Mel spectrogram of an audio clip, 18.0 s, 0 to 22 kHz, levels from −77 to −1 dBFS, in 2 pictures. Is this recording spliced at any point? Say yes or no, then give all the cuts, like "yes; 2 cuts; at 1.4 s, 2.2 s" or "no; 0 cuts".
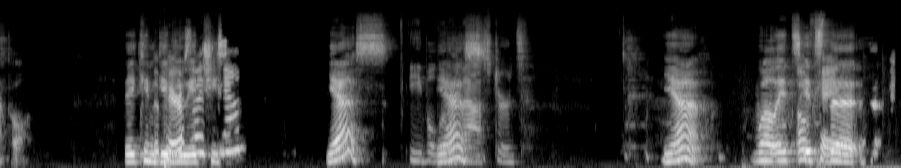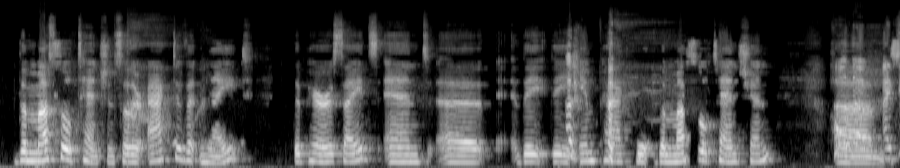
no; 0 cuts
